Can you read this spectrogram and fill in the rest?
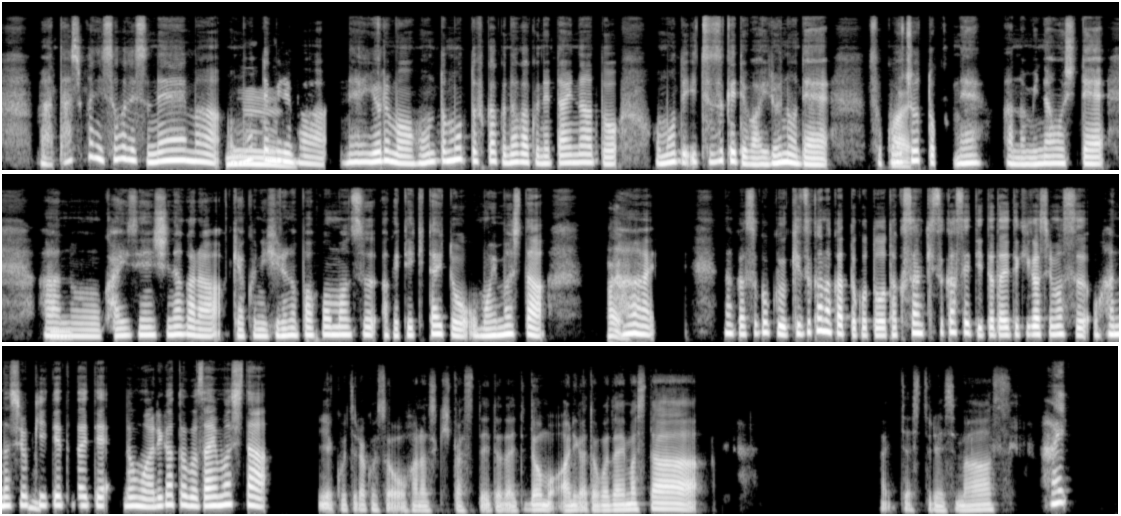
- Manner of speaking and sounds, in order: none
- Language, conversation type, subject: Japanese, advice, 短時間の昼寝で疲れを早く取るにはどうすればよいですか？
